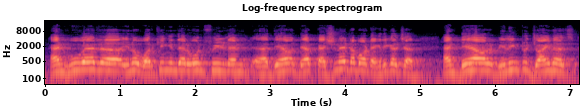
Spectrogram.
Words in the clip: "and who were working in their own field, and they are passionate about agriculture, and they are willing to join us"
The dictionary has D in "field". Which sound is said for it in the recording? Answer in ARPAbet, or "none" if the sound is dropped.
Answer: D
